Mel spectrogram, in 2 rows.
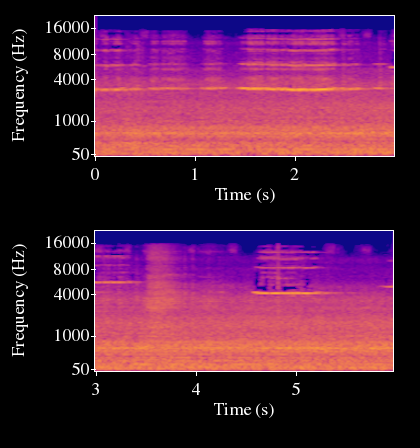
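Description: Tenryu Hamanako Railroad TH2100-series diesel railcar squealing as it slows into the platform: a steady high squeal for the first two seconds or so, loudest near two seconds, then shorter, higher squeals later on, over the low rumble of the running car.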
